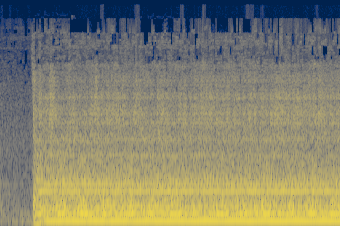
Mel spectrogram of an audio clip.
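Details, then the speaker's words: Large planer, newly acquired, first switch-on: sudden start, then a steady low hum with clean, unwavering tone, no rattles or grinding; motor running healthy. "That's a good sign."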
